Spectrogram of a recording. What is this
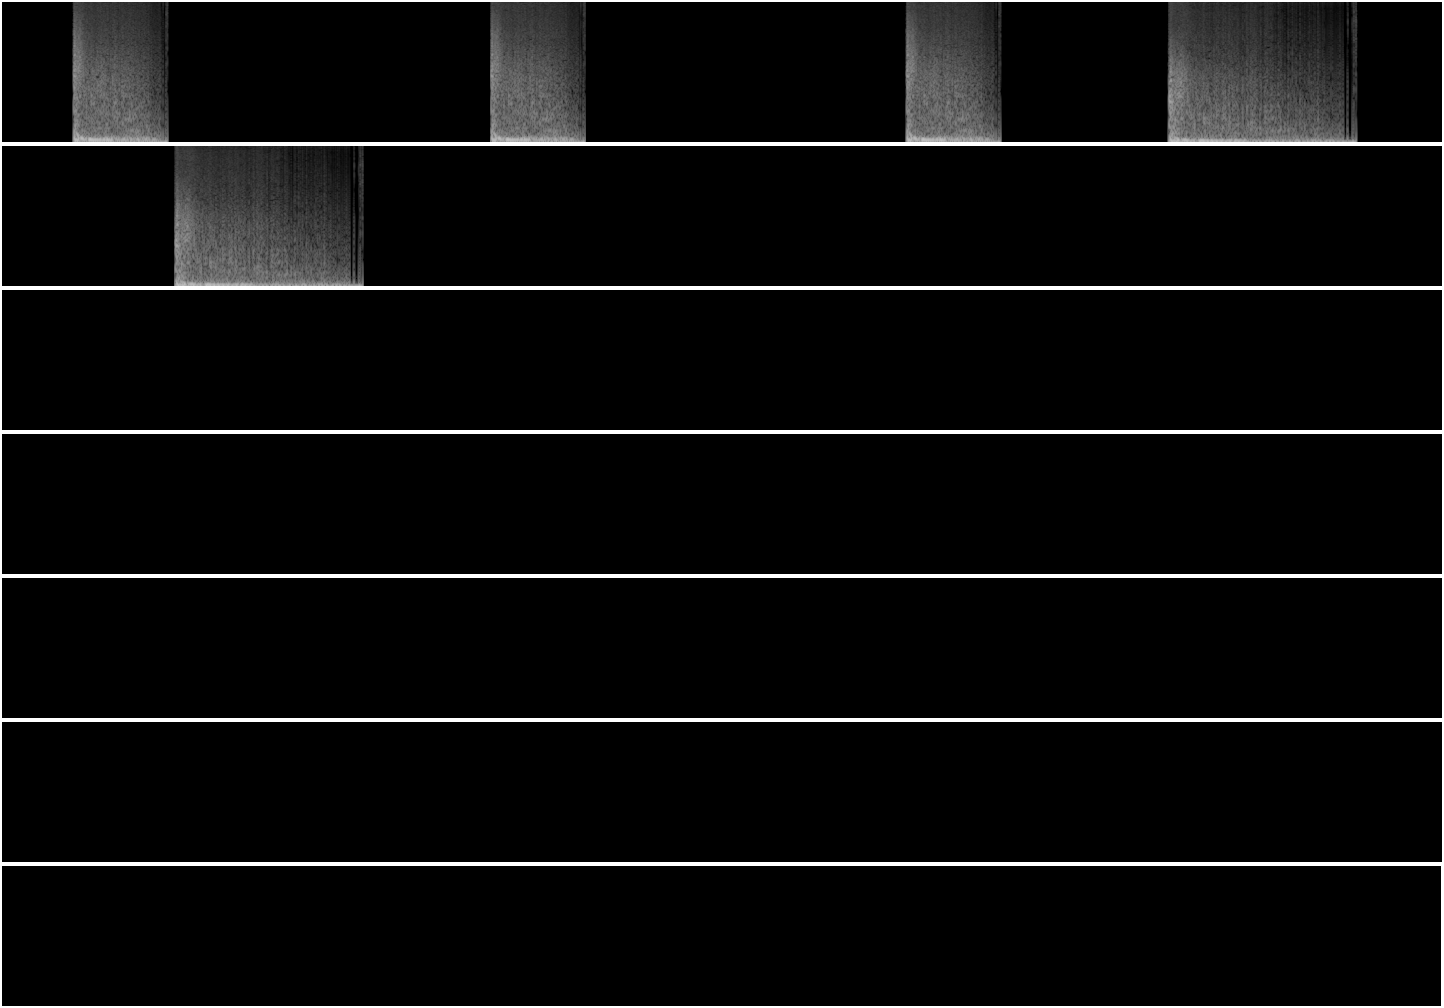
heavy hit grunge
used this for the atmos in a fight scene
agression, army, attack, attacking, battle, caliber, design, explosion, fight, fighting, grenade, military, projectile, scene, shot, sound, suspense, war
